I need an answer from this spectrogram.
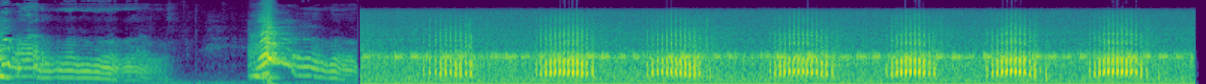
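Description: A Pomeranian dog yips and whines in short calls that fall in pitch, with one quick rising-and-falling yelp about two seconds in. After that, a tortoise gives a rhythmic series of seven low, pulsing calls about a second apart over a steady hiss, louder than the yips.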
